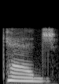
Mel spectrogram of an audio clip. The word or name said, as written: kedge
